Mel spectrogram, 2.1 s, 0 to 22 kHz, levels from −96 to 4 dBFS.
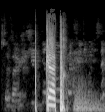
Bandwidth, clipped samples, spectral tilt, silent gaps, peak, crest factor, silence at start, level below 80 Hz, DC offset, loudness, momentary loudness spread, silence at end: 14 kHz; under 0.1%; -5.5 dB/octave; none; 0 dBFS; 16 dB; 0.7 s; -40 dBFS; under 0.1%; -13 LUFS; 24 LU; 0.5 s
